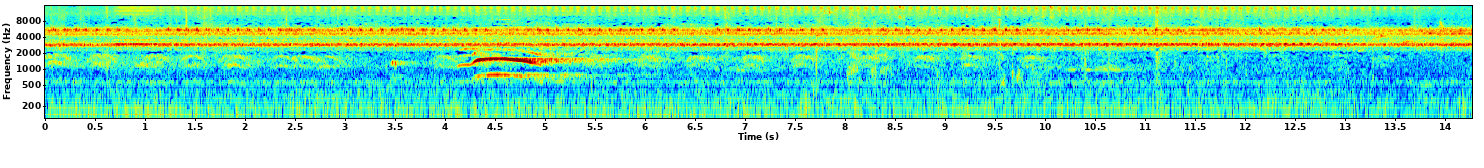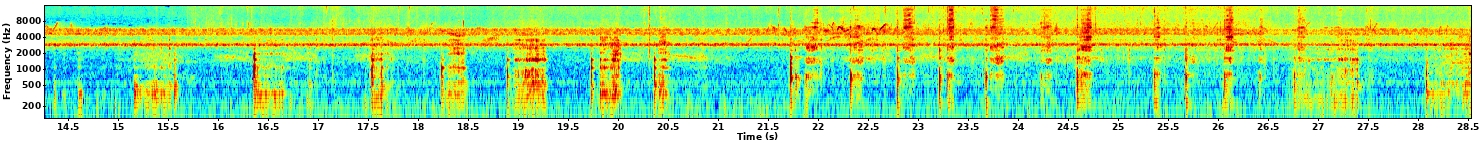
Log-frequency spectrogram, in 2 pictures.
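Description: Insects droning steadily in the background, with a short bird call about four seconds in. From about fifteen seconds there are irregular sharp clicks and knocks from the cooking, which come faster after about twenty-two seconds.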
